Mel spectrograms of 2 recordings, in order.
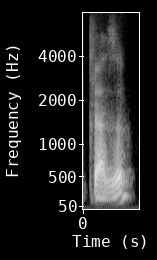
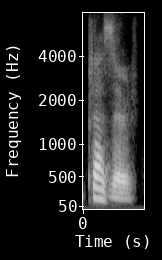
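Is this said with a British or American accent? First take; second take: British; American. First: It is said with a British accent. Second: It is said with an American accent.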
